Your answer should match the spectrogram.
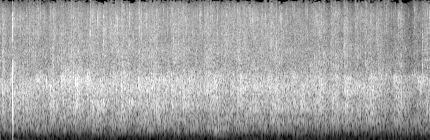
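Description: A church audience applauds steadily as a man is called up to join the speaker, a dense, even wash of many hands clapping that holds at a moderate level for several seconds before easing slightly at the end.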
